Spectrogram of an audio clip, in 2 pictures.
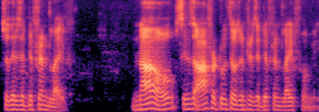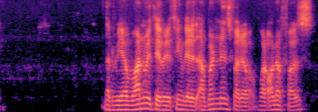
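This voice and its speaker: A middle-aged man hosts an online meditation session, his voice at an ordinary pitch. He speaks reflectively and encouragingly, circling back on his phrases as he goes. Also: fairly even intonation, brisk, a bit bright, rough recording. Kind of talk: spiritual talk and hosting.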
